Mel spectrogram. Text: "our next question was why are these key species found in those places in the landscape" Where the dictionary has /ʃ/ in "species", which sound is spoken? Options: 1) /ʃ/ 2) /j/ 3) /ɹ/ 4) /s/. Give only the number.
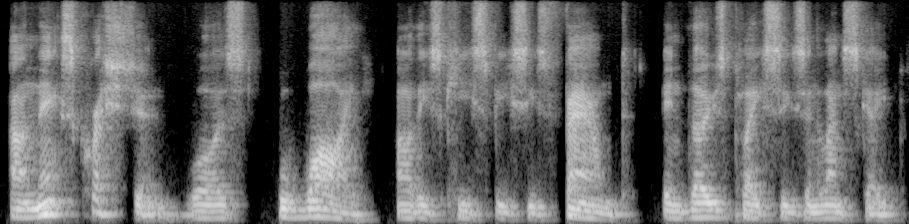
1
